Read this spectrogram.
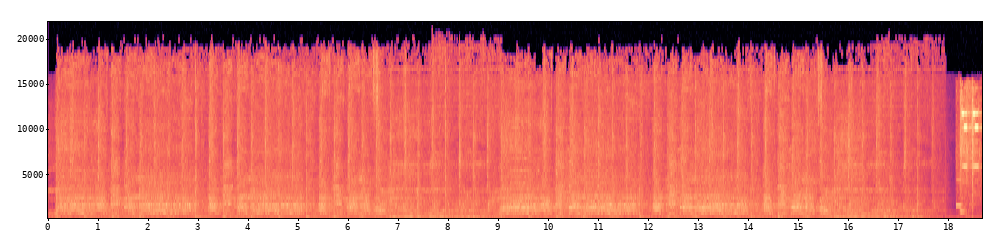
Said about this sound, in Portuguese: É isso aí, galera. Produção, sobe a música.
